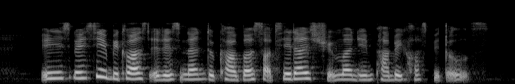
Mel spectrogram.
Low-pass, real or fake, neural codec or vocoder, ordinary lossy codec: 7.2 kHz; fake; autoencoder, 22.05 kHz, a latent of 192 numbers a frame, VITS, trained on one speaker; none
